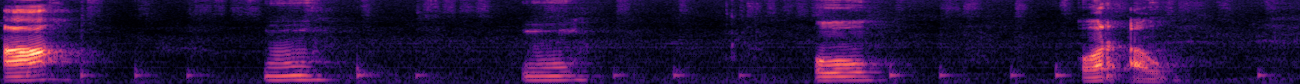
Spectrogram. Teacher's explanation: इनका जब आप उच्चारण करेंगे तो देखेंगे आपकी जिह्वा का जो पश्च भाग है वो सक्रिय होता है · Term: पश्च स्वर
